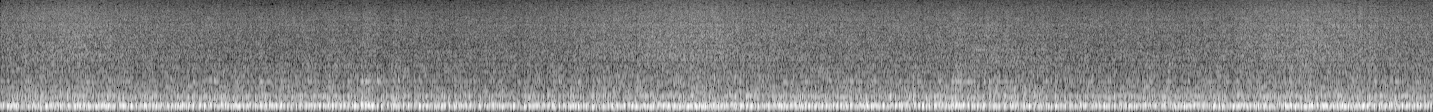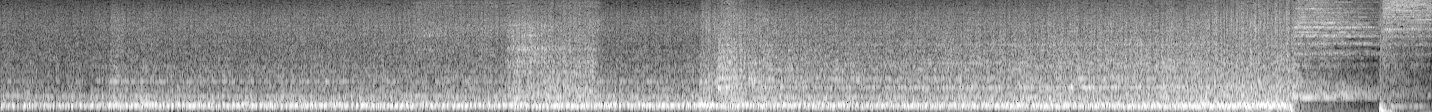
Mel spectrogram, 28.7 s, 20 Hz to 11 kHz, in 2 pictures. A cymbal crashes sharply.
19.4 20.5, 21.4 22.4, 27.3 28.7

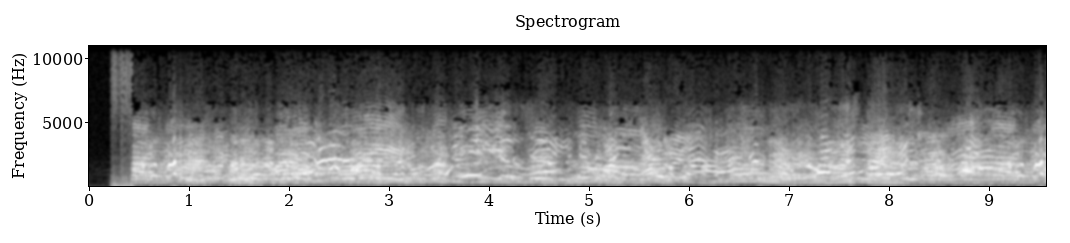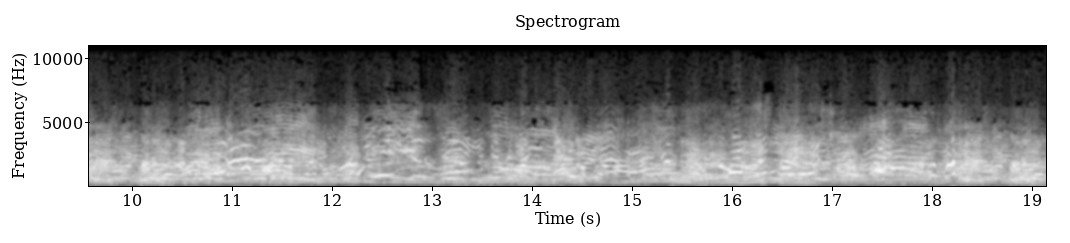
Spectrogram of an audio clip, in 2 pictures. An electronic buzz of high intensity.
0.0 0.4

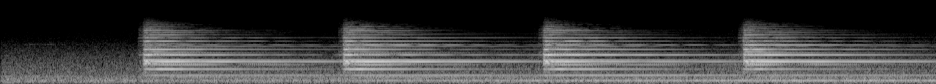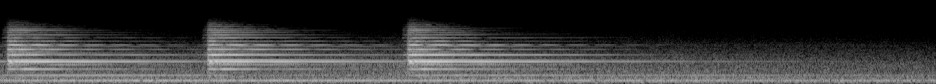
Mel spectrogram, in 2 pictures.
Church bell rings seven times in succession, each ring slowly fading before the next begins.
1.4 15.4

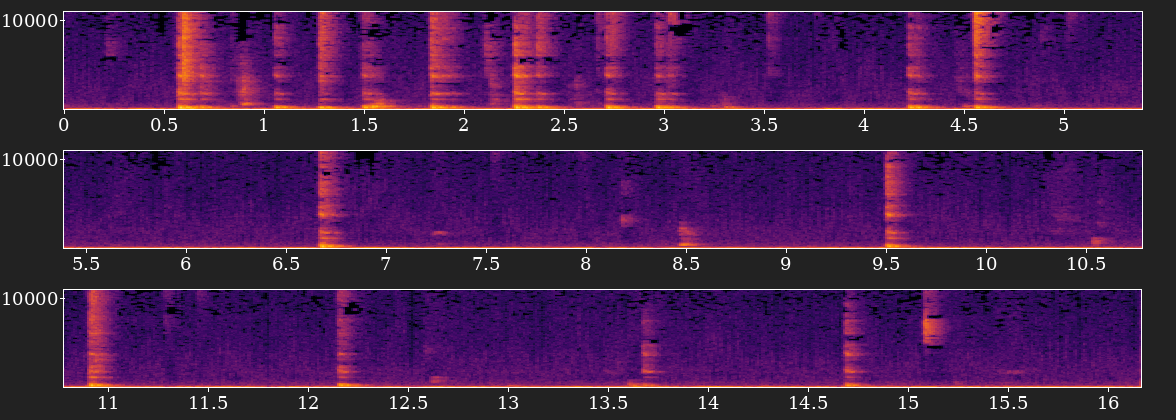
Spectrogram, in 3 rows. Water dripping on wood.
0.5 3.2, 4.2 4.7, 6.6 6.9, 9.4 9.6, 10.8 11.1, 12.1 12.3, 13.6 13.8, 14.7 14.8

